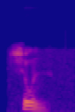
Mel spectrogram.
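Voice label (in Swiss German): "sunn", Alsatian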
